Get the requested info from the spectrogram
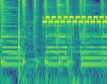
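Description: Telephone ringing with a rapid trilling two-tone ring, starting just under a second in, over strummed acoustic guitar music.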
